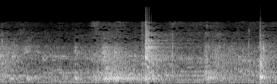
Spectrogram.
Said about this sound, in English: Do you mind closing the door? The air conditioner's on, I think.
